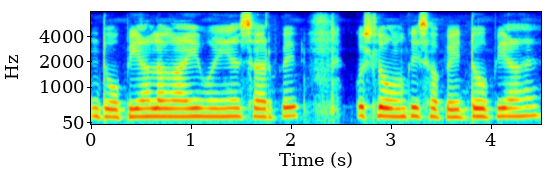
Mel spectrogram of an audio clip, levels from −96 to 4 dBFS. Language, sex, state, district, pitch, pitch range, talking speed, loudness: Hindi, female, Jharkhand, Jamtara, 215 Hz, 210-220 Hz, 160 wpm, -16 LUFS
